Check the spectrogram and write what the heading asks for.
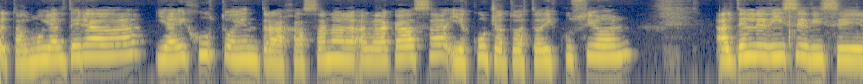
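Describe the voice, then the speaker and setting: A woman host casually retelling a TV episode, chatty and conversational, with frequent asides. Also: high voice. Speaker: TV series recap host.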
